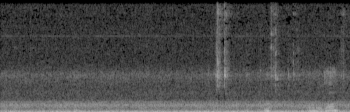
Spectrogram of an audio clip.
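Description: Two short, sharp clicks, one a little before three seconds in and one about half a second later, from a multi-bit screwdriver being handled, over a steady low background hum.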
